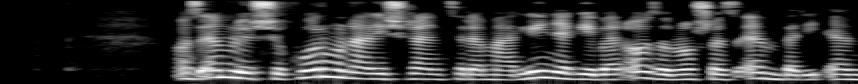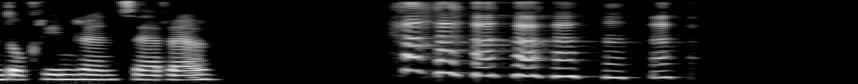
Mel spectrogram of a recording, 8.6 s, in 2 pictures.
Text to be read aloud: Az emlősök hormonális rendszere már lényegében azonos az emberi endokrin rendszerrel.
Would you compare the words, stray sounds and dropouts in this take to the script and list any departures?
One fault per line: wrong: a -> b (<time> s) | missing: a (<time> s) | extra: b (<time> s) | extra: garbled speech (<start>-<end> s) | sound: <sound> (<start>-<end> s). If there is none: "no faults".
sound: laugh (6.2-7.8 s)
